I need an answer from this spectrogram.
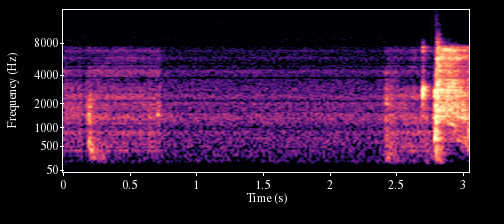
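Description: Coughing from someone who just had something go down the wrong way: one short cough near the start, then a quiet gap, then a cluster of harsher coughs at the end.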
